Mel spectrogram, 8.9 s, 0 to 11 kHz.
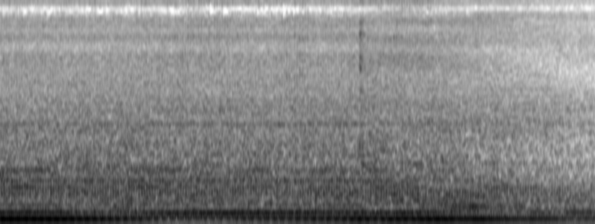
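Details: Craftsman YT3000 riding mower with swapped donor engine, after oil change, blades engaged: steady even low thrum with no misses, surging or knocks, holding speed. Normal running.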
